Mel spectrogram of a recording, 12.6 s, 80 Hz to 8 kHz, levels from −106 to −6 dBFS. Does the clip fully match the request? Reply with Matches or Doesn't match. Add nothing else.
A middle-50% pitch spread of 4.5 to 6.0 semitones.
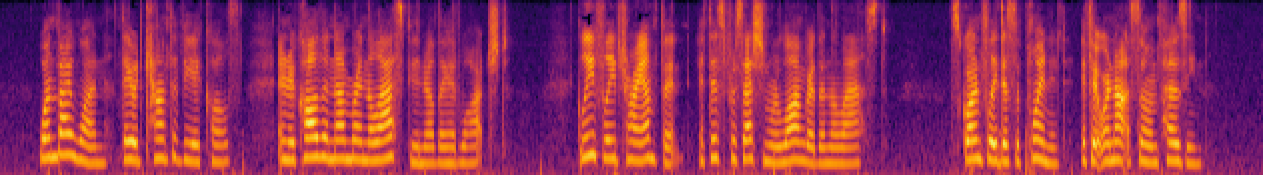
Doesn't match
